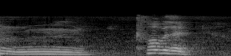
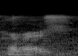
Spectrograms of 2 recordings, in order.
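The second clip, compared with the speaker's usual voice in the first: breathy aside, trailing off; whispered tease; 7 semitones lower, 14 dB quieter than usual. Real, not acted. Teasing viewers about their dirty thoughts, whispered.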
